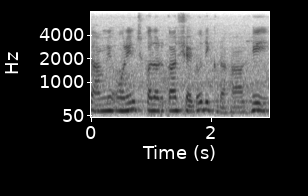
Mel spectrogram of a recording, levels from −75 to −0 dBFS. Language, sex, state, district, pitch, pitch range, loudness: Hindi, female, Maharashtra, Mumbai Suburban, 190 Hz, 175-205 Hz, -16 LUFS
